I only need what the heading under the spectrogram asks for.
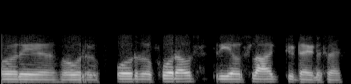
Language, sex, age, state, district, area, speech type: Tamil, male, 18-30, Tamil Nadu, Perambalur, rural, conversation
